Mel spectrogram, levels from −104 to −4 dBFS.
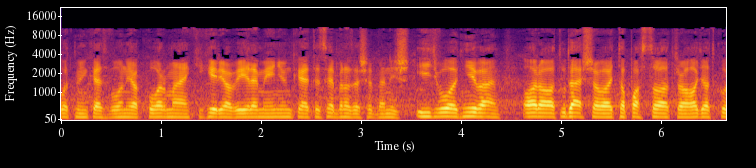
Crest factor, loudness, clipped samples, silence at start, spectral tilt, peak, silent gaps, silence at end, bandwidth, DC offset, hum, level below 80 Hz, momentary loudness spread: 14 dB; -16 LUFS; under 0.1%; 0 s; -6 dB/octave; 0 dBFS; none; 0 s; 11 kHz; 0.2%; none; -56 dBFS; 6 LU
